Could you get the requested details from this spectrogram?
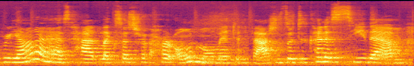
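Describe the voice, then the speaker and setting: A woman's voice: fairly high pitch, brisk, a bit bright, far from the mic. A woman co-hosting an awards pre-show with gushing, enthusiastic red carpet chatter, often checking for agreement. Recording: echoey room, off-mic, music behind. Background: music.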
